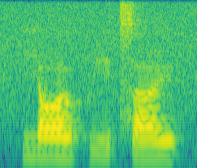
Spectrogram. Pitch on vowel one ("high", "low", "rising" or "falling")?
high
